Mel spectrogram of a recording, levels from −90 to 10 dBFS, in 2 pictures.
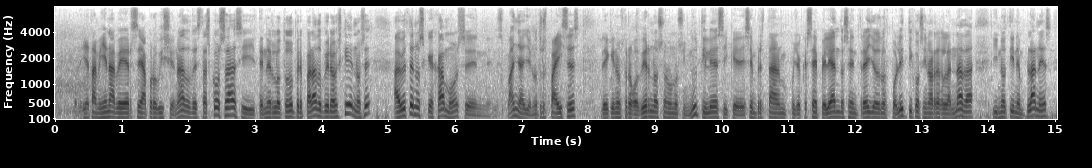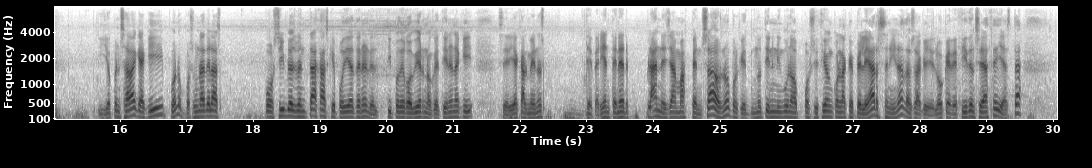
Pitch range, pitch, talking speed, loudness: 125-150 Hz, 135 Hz, 220 wpm, -18 LUFS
